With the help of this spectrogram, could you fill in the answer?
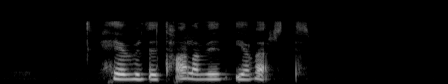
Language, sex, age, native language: Icelandic, female, 18-19, Icelandic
